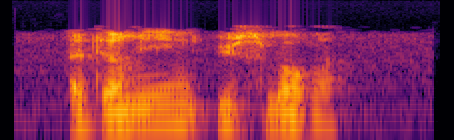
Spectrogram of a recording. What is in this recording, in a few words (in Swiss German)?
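"termin", Alsatian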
